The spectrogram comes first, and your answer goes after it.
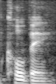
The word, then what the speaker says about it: Kobe: He has his doctorate in Japanese politics and diplomacy and history from, how do you pronounce the name of the university in Japan? From Kobe.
